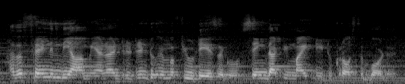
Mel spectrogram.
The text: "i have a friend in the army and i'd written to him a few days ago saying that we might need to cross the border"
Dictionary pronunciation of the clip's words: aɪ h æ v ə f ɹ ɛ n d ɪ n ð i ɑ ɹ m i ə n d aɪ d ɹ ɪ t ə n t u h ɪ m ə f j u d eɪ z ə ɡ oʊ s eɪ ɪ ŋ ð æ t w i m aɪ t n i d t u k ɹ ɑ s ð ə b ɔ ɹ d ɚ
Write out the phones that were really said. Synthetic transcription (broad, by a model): h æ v ə f ɹ ɛ n d ɪ n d i ɑ ɹ m i ə n d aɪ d ɹ ɪ t ə n t u h ɪ m ə f j u d eɪ z ə ɡ oʊ s eɪ ɪ ŋ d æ t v i m aɪ t n i d t u k ɹ ɑ s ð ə b ɔ ɹ d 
